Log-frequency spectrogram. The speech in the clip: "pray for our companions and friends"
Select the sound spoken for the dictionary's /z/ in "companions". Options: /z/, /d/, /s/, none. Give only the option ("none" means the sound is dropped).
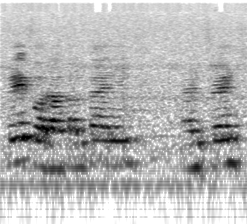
none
